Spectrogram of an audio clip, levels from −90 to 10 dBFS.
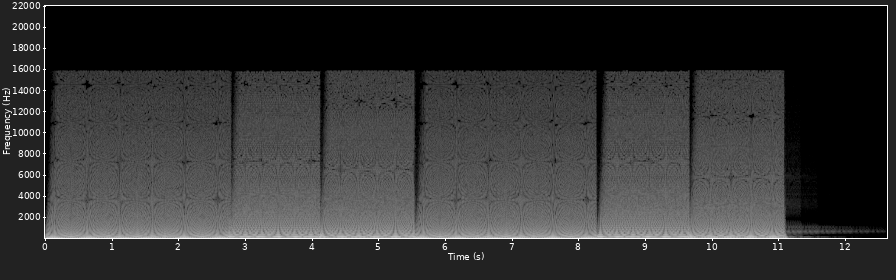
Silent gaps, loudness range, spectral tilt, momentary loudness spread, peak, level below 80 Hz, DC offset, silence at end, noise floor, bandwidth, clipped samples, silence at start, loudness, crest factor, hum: none; 1 LU; -6.5 dB/octave; 2 LU; -12 dBFS; -32 dBFS; under 0.1%; 1.5 s; -72 dBFS; 16 kHz; under 0.1%; 0 s; -23 LUFS; 12 dB; none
